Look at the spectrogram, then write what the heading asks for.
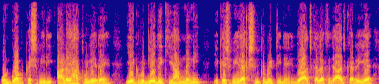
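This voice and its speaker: A man's voice: medium pitch, quick pace, warm tone. A man from Pakistan giving mocking political commentary, slipping into Punjabi phrases.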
